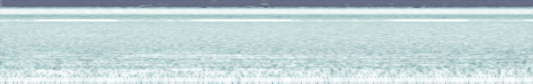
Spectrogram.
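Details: Live recording of crickets in a mountain forest near the summit. Three longish high buzzing trills come about two seconds apart, set against a constant thin insect hiss and low wind noise in the trees.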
